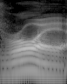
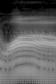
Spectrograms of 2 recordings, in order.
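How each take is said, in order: First: The name is said with an English 'roy' sound. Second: The name is said with a French 'wa' sound. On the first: The speaker calls it right. "so the Caps guy is Roy" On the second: The speaker calls it wrong. "I've been saying Wa all this time, and I was wrong"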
